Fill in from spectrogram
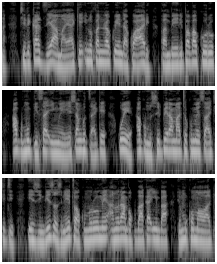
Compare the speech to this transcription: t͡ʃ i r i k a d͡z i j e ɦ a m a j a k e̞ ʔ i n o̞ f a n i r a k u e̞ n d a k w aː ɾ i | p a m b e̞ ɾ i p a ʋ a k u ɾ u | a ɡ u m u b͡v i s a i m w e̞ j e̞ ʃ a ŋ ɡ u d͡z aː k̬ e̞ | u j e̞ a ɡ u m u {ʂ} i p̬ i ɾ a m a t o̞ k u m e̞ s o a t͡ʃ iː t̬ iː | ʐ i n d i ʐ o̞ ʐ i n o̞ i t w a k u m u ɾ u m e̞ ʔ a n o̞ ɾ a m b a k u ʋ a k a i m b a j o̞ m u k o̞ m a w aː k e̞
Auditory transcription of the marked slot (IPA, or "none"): ʂ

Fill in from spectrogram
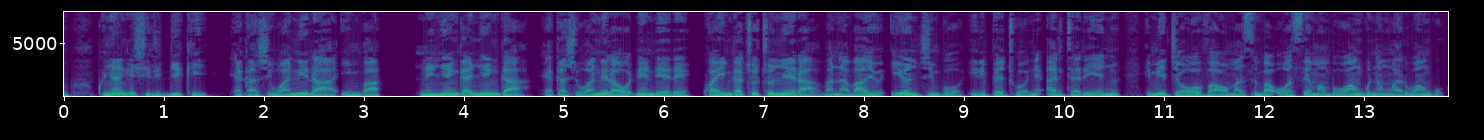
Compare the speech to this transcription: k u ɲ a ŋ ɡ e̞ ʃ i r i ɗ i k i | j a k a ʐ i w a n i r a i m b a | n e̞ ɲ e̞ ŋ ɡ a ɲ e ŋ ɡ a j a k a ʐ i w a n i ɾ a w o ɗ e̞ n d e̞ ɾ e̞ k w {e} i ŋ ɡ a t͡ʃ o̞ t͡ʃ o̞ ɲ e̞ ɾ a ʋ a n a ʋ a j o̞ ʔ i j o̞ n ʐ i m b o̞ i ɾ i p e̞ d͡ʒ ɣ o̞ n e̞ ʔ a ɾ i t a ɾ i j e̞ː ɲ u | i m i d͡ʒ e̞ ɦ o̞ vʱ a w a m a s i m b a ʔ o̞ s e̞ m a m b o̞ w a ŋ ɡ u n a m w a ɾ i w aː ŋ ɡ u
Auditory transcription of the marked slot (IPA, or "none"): a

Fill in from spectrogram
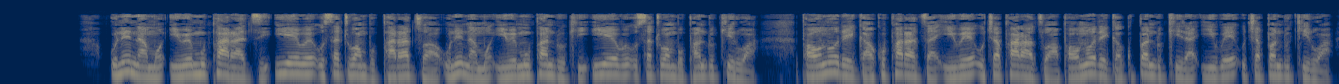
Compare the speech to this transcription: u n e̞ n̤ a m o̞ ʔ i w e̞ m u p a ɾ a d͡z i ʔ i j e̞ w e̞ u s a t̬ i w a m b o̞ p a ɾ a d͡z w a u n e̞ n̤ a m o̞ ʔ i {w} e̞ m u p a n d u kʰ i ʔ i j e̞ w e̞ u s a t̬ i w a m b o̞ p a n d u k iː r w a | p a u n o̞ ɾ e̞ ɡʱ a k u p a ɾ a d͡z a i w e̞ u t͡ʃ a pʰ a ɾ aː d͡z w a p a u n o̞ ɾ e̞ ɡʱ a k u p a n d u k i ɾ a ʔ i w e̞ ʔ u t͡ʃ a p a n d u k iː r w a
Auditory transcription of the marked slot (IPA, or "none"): w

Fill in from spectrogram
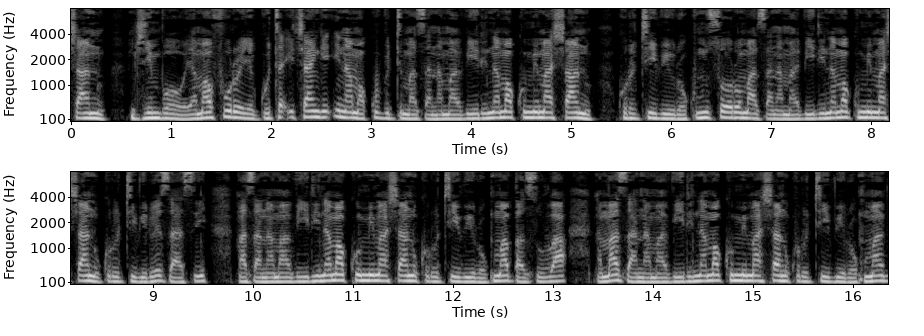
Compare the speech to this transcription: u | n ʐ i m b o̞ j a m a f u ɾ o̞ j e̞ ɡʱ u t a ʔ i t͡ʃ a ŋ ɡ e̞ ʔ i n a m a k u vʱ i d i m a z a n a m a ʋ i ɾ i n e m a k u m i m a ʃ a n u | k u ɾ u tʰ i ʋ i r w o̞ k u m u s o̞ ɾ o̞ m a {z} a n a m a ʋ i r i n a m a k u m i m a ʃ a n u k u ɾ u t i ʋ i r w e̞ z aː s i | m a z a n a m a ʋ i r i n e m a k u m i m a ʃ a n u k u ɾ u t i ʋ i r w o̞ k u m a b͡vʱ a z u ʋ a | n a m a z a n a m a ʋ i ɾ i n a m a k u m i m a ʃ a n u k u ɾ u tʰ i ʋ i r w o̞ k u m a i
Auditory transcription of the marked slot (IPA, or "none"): z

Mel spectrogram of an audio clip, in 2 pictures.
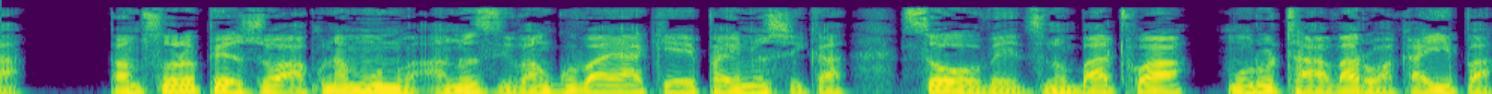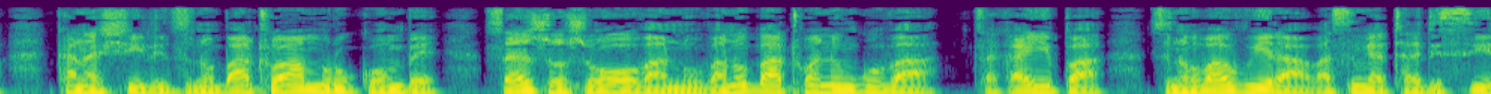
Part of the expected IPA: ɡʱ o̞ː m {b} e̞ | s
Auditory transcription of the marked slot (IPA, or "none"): b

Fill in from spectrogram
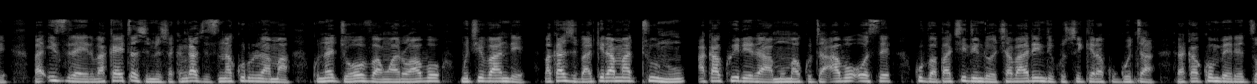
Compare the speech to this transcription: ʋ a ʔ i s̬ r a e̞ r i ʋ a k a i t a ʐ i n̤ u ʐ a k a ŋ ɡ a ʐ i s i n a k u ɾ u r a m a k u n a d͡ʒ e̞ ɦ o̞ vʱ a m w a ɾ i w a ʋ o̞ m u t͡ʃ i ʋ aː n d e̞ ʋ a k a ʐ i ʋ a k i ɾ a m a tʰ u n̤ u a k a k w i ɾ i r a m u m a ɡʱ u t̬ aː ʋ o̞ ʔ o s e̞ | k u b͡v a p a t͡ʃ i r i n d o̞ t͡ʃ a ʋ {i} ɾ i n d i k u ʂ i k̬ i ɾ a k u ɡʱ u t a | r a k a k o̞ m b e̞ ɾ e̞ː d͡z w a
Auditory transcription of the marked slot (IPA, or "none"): a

